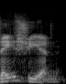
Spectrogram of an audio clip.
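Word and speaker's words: Zacian: That's Oh, it's pronounced Zashian. Thank you so much. That deep sea fish Zian that has like the little light in front of its head.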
